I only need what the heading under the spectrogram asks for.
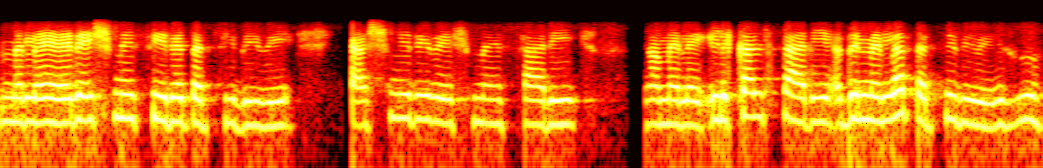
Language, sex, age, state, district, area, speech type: Kannada, female, 30-45, Karnataka, Uttara Kannada, rural, conversation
